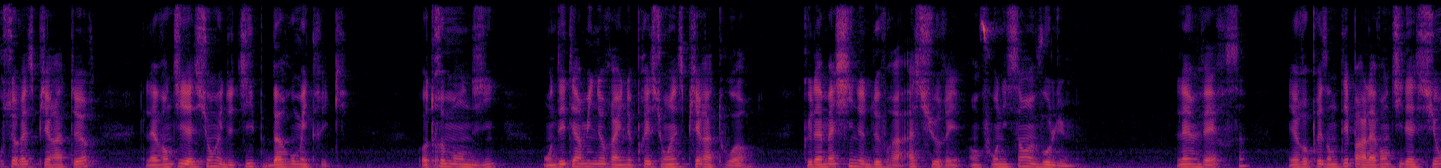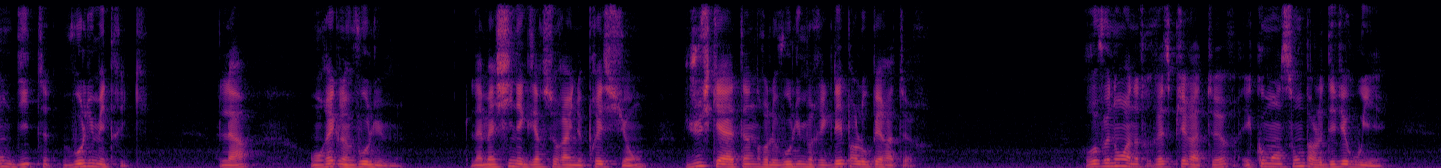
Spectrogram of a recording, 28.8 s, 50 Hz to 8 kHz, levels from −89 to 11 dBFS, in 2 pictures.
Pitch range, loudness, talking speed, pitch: 90-130 Hz, -38 LUFS, 125 wpm, 115 Hz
